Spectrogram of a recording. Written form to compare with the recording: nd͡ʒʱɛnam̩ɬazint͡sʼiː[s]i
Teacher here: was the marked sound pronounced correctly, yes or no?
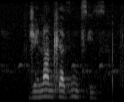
no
